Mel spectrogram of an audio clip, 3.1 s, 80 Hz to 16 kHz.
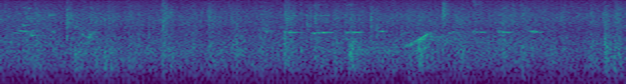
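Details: Eastern brown treecreeper (subspecies victoriae) using a nest box in the Capertee Valley, New South Wales, late August 2018: a steady string of thin, high, evenly spaced notes, one brief rising sweep, against dense crackling background.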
